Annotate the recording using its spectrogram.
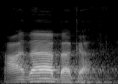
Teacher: ذال کو ہمیشہ نرمی کے ساتھ پڑھا جاتا ہے, نہ کہ سیٹی والے حروف کے ساتھ پڑھا جاتا ہے. اس کو سختی کے ساتھ نہیں بلکہ نرمی کے ساتھ ادا کیا جاتا ہے.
